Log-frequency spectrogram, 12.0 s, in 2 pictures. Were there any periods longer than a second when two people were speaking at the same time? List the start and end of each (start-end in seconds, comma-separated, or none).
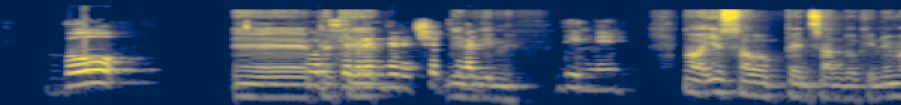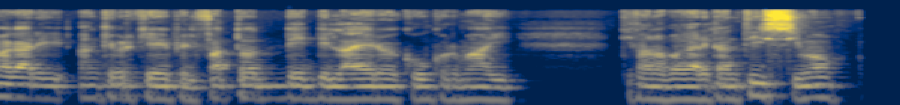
2.0-3.3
